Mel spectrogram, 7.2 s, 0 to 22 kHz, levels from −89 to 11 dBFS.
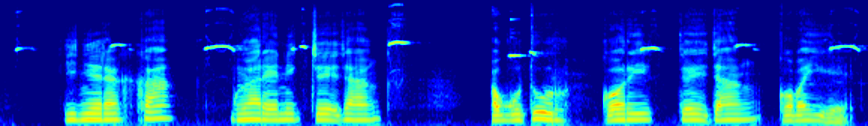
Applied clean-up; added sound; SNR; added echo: neural mask model RNNoise.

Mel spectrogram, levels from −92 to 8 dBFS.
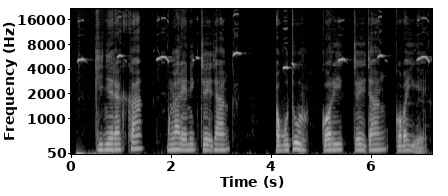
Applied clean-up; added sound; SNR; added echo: classical method spectral subtraction.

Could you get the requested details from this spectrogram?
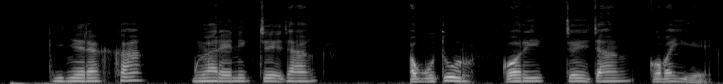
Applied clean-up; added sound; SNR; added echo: neural mask model DeepFilterNet 3.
